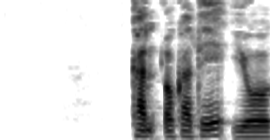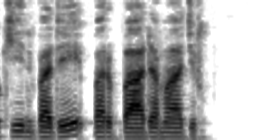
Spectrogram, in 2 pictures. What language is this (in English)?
Oromo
